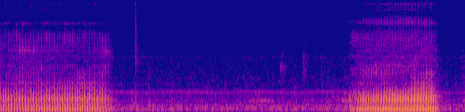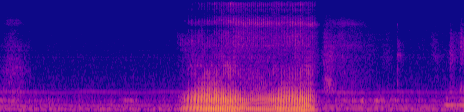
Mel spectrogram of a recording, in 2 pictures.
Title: Dogue de Bordeaux - sleeping and snoring beauty.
